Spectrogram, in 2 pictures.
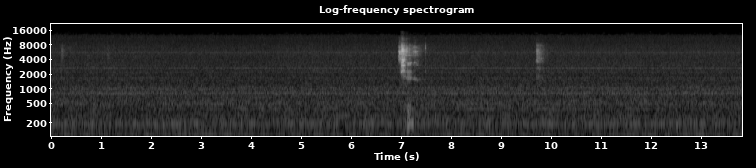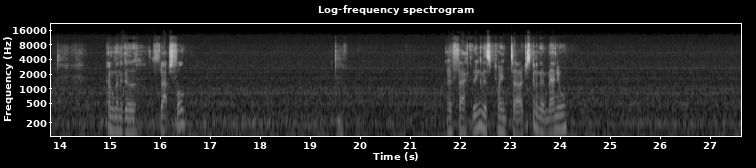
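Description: Aircraft engines drone steadily in the cabin.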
